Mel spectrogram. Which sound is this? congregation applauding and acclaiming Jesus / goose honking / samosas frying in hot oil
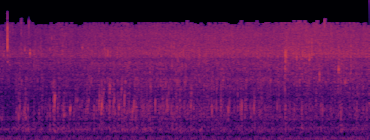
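samosas frying in hot oil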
